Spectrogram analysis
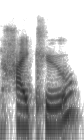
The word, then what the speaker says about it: haiku: 17 syllables okay so you basically have in japanese the i sound dispelled with an a i and then the u sound dispelled with just a u uh we don't have to go fancy or do an o u or anything like that in japanese it's just spelled you um so the correct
